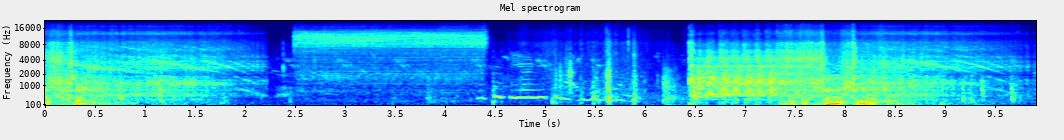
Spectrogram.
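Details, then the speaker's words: Barn-find Mercedes W123 230E, fuel-injected, first start after long storage: cranking with brief bursts of firing that die at once, catching only on Easy Start spray; timing and compression work, but no fuel is getting through. "Well, that's kind of awesome because it means the timing's working and the compression's working and everything else like that is working. It's just not getting fuel through."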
